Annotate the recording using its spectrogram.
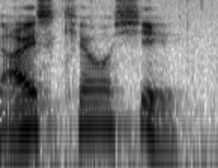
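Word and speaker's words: I²C: 그냥 이 2가 스퀘어라는 의미죠. 그죠? 스퀘어 그 다음에 I 스퀘어 C. 그래서 I 스퀘어 C라고도 읽고요.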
